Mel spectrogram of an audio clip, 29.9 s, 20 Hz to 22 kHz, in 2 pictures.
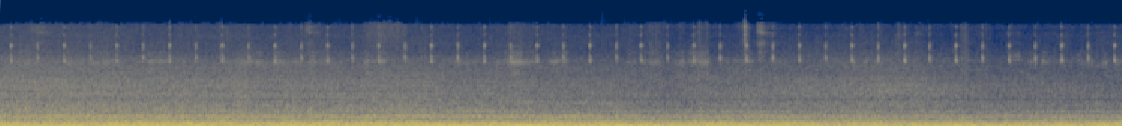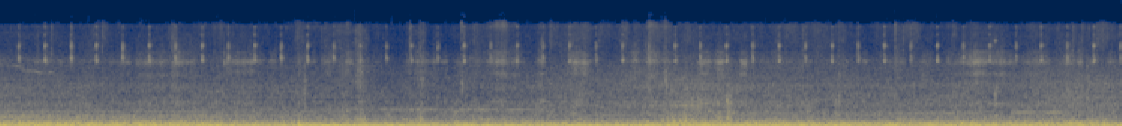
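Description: Suzuki EECO with its 1.2-litre petrol engine being driven along at a steady pace: a continuous low engine and road rumble with no marked revving or gear changes.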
